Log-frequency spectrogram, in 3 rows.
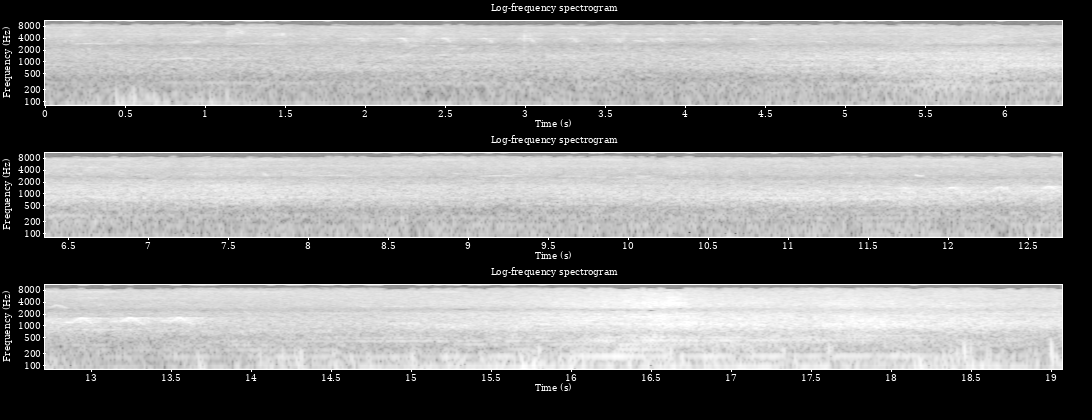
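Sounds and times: low engine hum: 0.0 - 19.0
bird calls: 11.2 - 13.9.

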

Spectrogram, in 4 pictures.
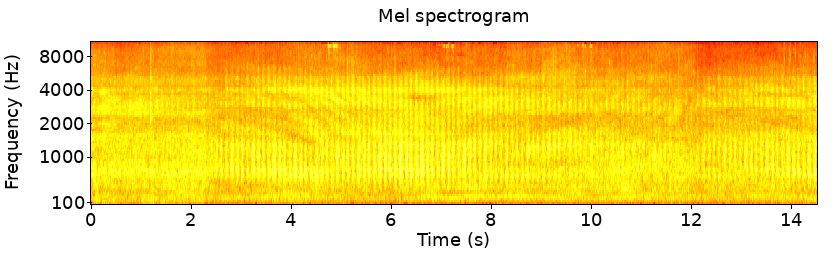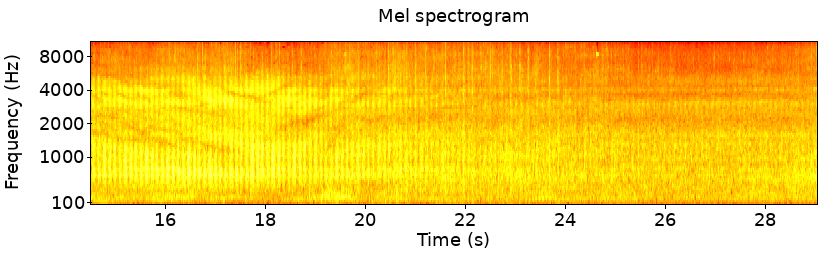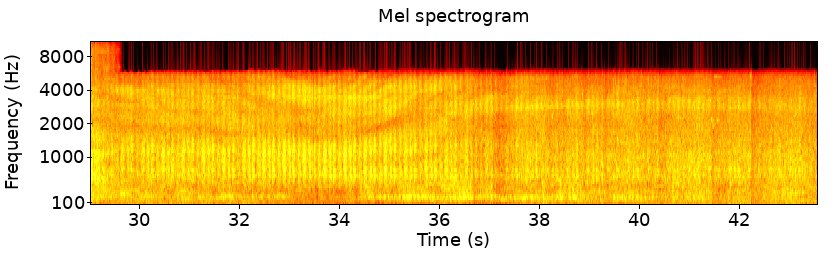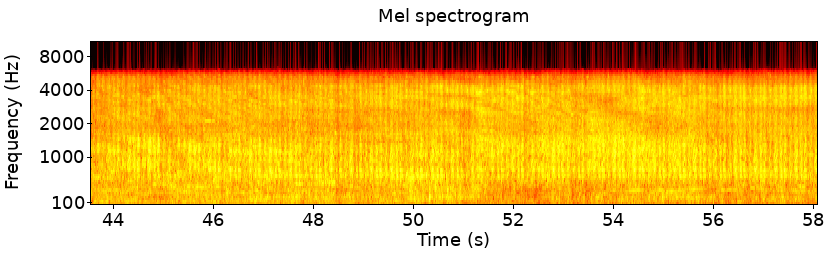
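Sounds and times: model train wheels clattering on rails: 0.0 - 58.0.

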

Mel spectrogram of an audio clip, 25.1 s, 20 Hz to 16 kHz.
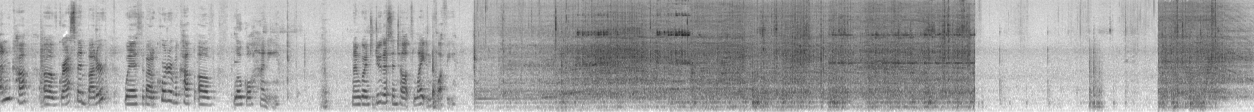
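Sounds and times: electric hand mixer running: 9.5 - 19.5, 23.2 - 25.0
spatula scraping bowl: 10.2 - 24.4.

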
